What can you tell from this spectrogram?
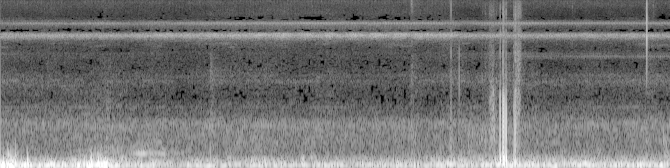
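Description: Crickets trilling steadily in the dark, a continuous high-pitched tone, over a low uneven rumble. A single sharp knock comes about five seconds in.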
